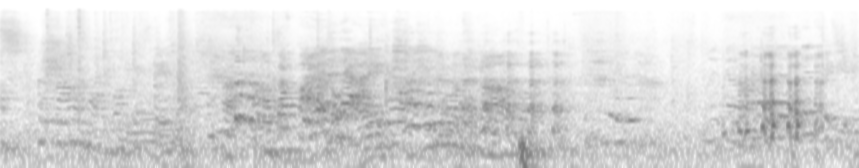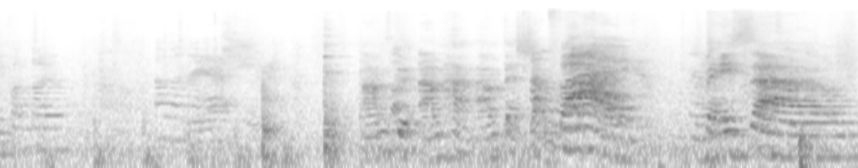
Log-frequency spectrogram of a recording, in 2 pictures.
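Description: Young women laugh and chatter loudly close by.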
